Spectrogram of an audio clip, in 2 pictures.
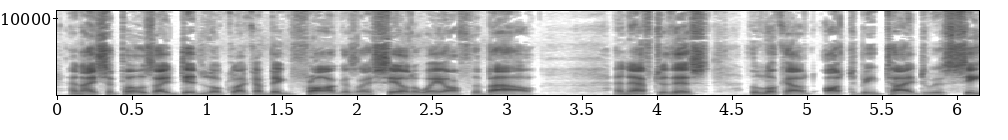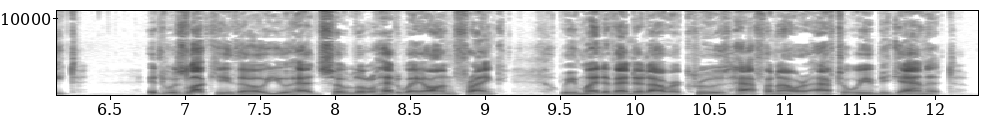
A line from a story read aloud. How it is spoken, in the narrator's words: grunted Jerry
